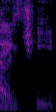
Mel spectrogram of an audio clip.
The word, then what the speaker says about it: Shang-Chi: It's not how Shang-Chi. It's Shang-Chi, Bowen. Did you not pay attention to the entire movie on how they pronounce this dude's name? Shang-Chi. I know he's not being serious. Kai.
